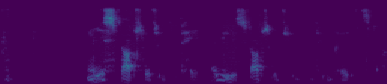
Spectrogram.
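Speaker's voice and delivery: whispering to self; whispered aside. Real, not acted. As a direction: mutter it under your breath. Muttered to self.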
